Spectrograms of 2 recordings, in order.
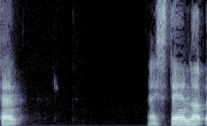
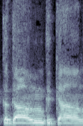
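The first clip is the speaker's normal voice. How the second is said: loud bell imitation; 3 semitones higher, 5 dB louder than usual. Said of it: "I hear, like".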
